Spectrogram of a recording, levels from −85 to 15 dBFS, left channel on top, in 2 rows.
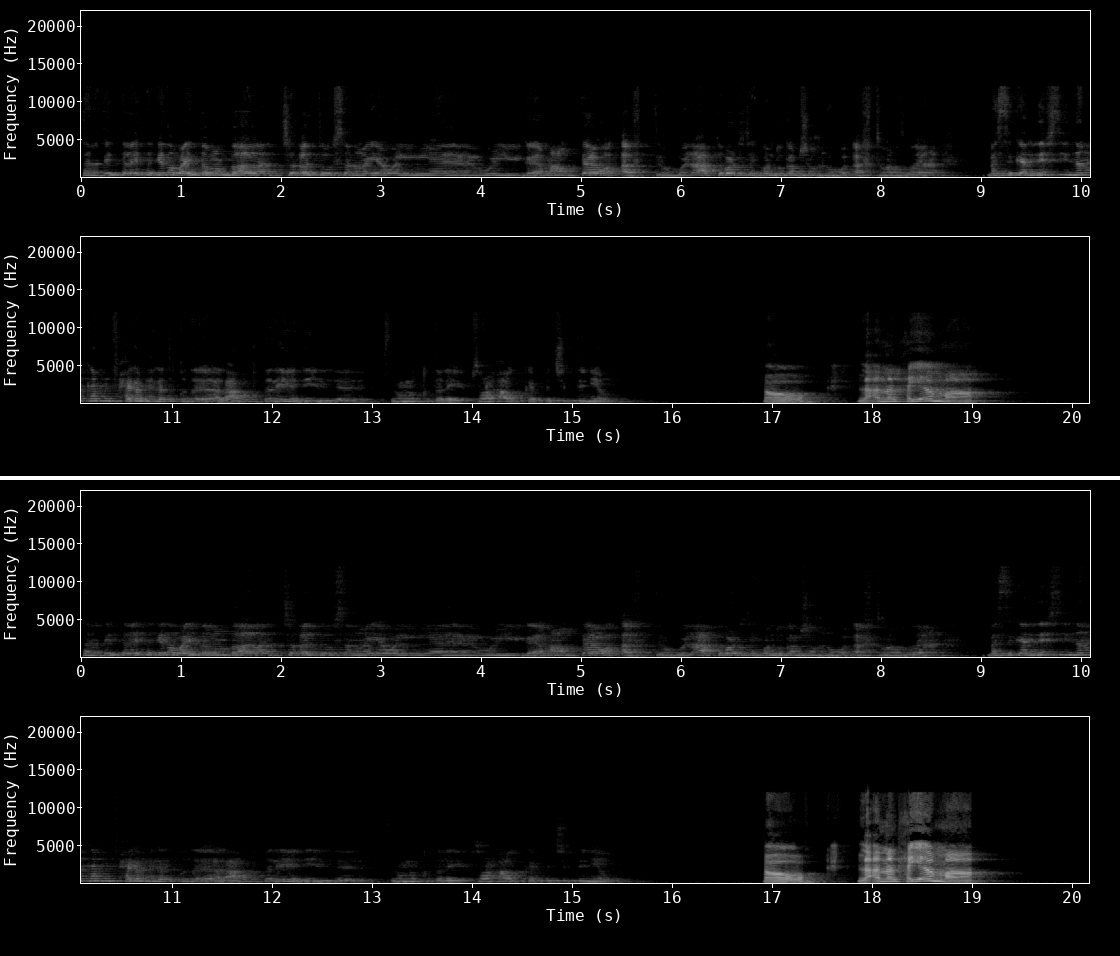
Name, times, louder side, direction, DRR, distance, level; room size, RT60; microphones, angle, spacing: voice 1, 0.0-8.7 9.1-15.5 17.8-17.9, left 2 dB, 70° left, 4 dB, 1.4 m, -45 dB
voice 2, 16.9-17.4 17.9-19.0, right 8 dB, 85° right, 14 dB, 0.4 m, -28 dB
15.5 x 6.6 x 6.9 m, 0.88 s
head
